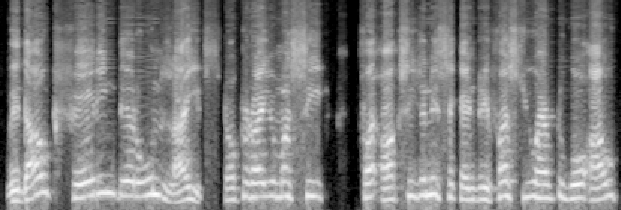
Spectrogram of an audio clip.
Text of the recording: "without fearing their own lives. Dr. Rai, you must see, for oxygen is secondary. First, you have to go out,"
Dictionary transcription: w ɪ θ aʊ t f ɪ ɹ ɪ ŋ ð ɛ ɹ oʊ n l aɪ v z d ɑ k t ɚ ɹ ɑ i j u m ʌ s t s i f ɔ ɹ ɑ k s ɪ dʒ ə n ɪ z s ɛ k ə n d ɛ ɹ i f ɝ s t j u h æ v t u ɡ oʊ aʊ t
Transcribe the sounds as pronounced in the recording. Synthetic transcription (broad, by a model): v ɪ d aʊ t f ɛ ɹ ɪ ŋ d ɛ ɹ oʊ n l aɪ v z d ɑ k t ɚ ɹ ɑ i j u m ʌ s t s i f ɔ ɹ ɑ k s ɪ dʒ ə n ɪ z s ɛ k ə n d ɹ i f ɝ s t j u h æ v t u ɡ oʊ aʊ t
